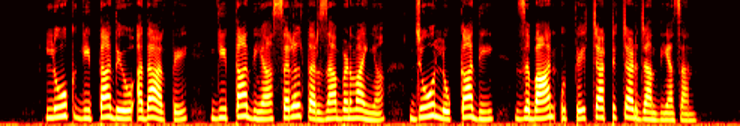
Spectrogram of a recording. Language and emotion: Punjabi, neutral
